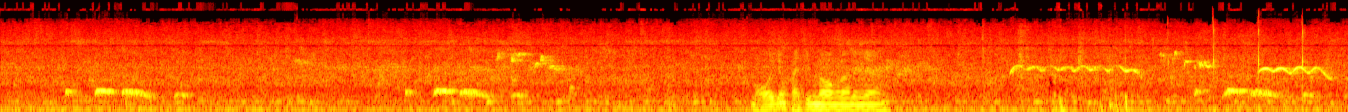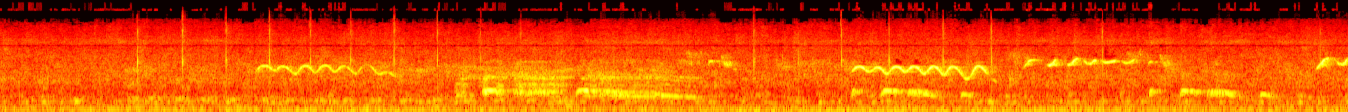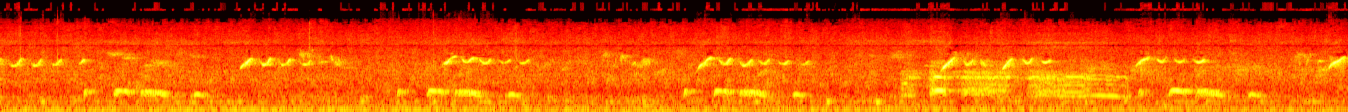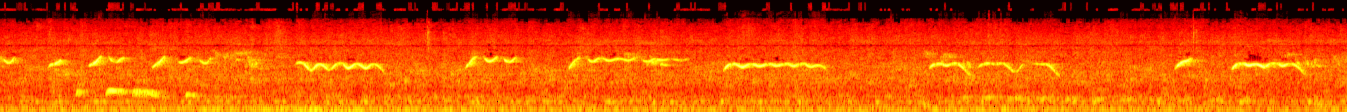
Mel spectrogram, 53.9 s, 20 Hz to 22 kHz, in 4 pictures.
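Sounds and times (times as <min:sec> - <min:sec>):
songbird whistling and trilling: 0:10.1 - 0:13.4, 0:16.0 - 0:18.0, 0:21.9 - 0:25.6, 0:26.6 - 0:28.8, 0:29.4 - 0:30.3, 0:33.8 - 0:35.2, 0:40.0 - 0:44.4, 0:45.1 - 0:48.8, 0:49.7 - 0:51.1, 0:52.2 - 0:53.8.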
